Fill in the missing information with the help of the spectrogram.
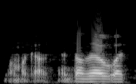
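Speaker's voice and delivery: usual speaking voice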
